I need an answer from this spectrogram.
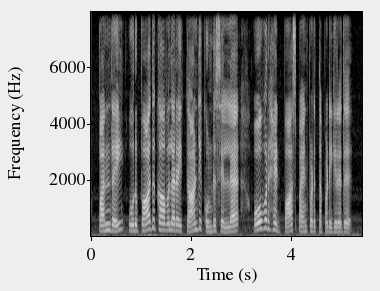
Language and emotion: Tamil, neutral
